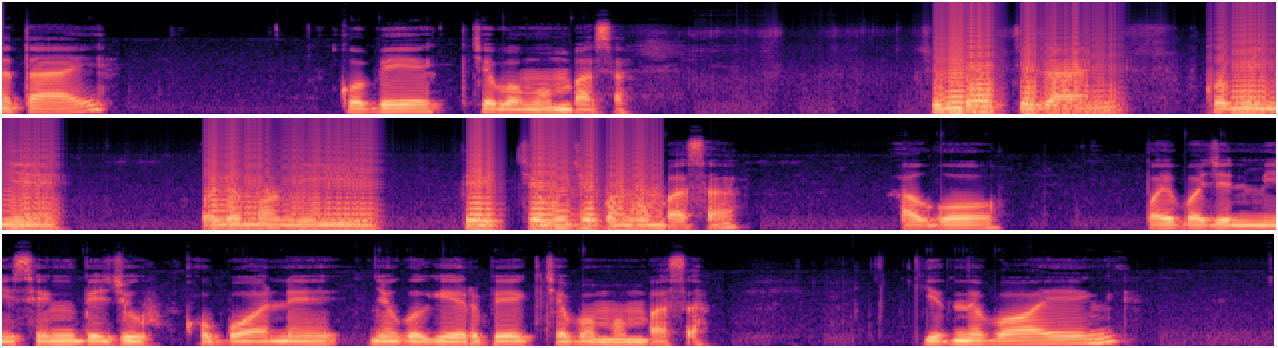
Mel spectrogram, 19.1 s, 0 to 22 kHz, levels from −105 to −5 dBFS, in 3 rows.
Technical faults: buffer tearing

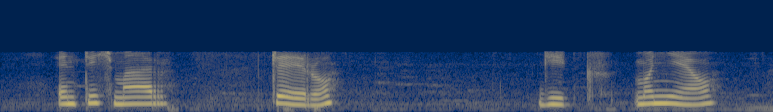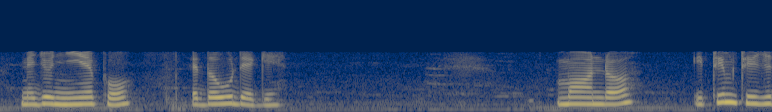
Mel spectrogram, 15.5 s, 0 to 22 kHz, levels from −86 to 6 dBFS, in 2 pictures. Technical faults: none

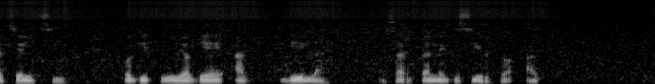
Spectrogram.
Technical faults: noise suppressor artifacts; speech cut by the noise suppressor

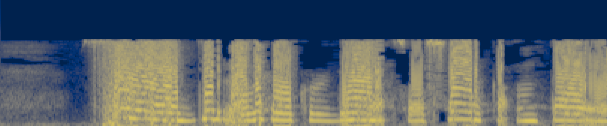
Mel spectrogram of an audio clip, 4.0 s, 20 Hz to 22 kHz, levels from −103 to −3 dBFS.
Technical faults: integer overflow; MP3 compression

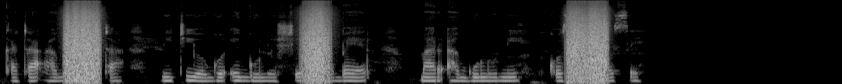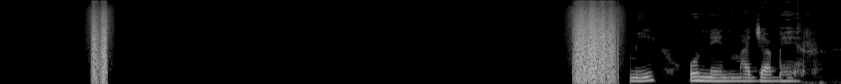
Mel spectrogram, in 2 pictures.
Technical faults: wireless microphone noise hit

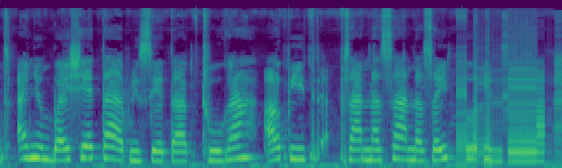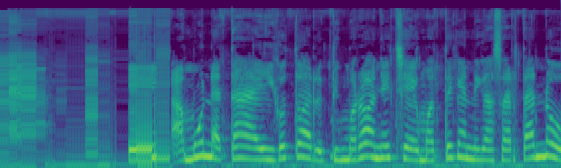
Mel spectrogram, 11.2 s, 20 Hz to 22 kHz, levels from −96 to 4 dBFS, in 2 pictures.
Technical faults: robotic sound from repeated short buffers

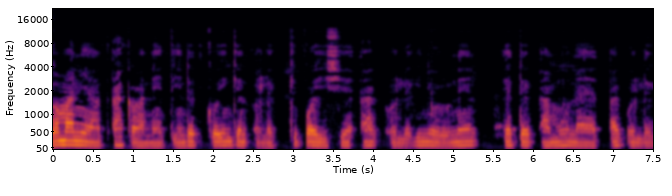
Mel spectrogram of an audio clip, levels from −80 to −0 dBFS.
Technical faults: HE-AAC compression

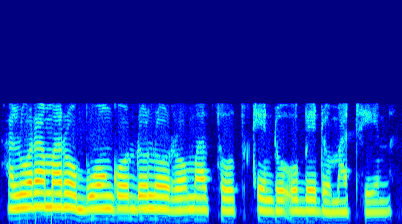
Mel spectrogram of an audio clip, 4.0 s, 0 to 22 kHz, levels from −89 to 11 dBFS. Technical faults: none

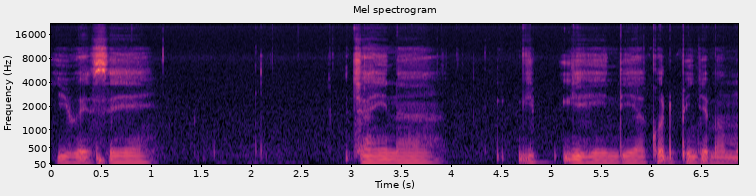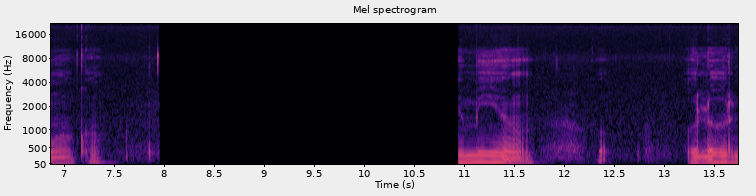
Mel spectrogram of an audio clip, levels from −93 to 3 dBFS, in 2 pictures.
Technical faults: audio dropout to silence

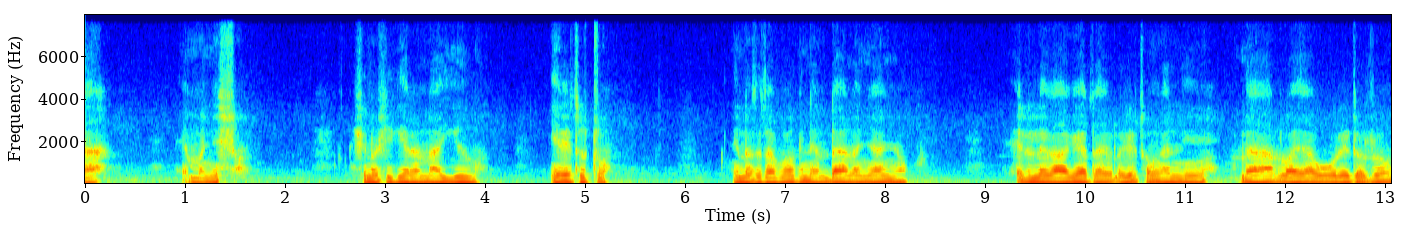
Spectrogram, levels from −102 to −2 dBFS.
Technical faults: none

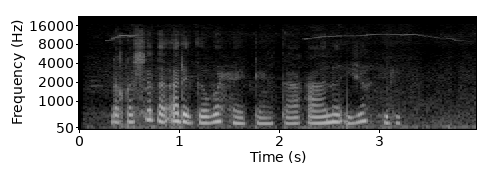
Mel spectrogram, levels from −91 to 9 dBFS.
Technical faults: overlap between stream segments

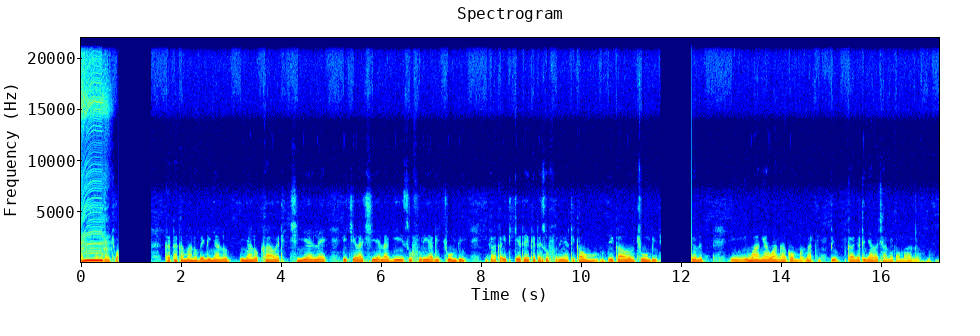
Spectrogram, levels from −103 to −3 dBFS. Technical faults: playback stall

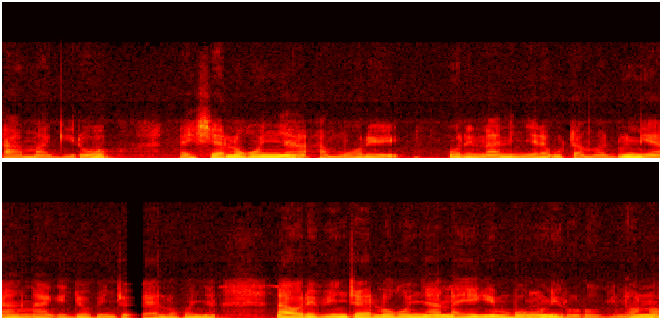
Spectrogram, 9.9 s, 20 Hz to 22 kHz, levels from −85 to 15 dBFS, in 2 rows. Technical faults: short concealed packet loss; burst of packet loss

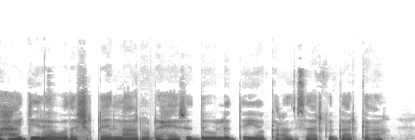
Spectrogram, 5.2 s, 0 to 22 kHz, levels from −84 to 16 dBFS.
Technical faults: underrun with held sample

